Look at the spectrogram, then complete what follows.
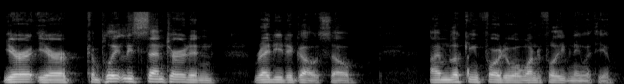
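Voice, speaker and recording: Low-voiced man on a video call. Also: steady tone, fairly quick, darkish tone. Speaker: session participant helping with setup. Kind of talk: casual, polite chat on a video call.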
